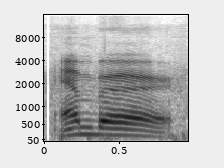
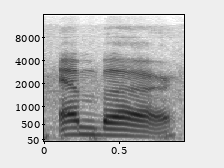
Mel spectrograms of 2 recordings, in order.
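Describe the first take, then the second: No difference in how they are said.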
